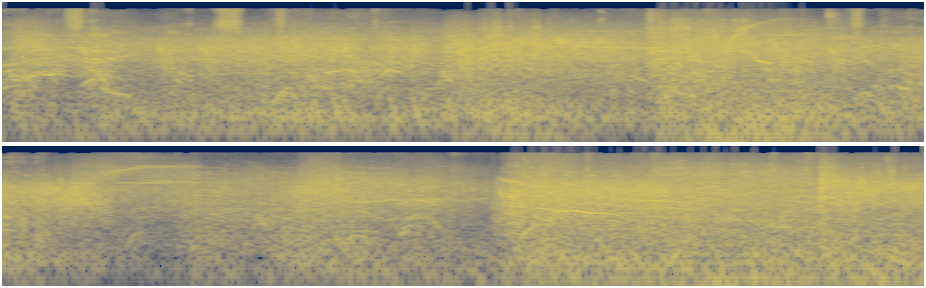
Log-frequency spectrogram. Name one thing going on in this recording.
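Blows thud and crash as fighters clash.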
